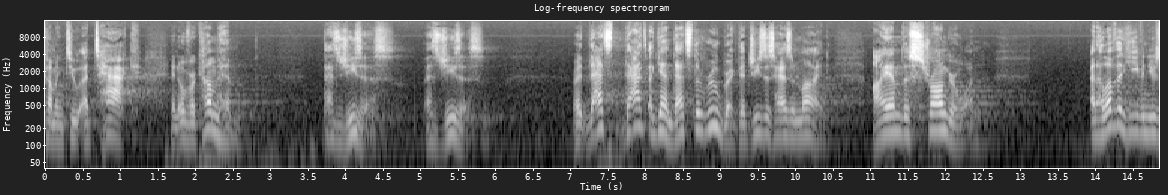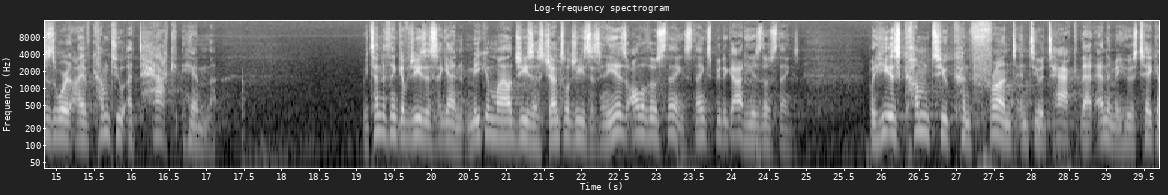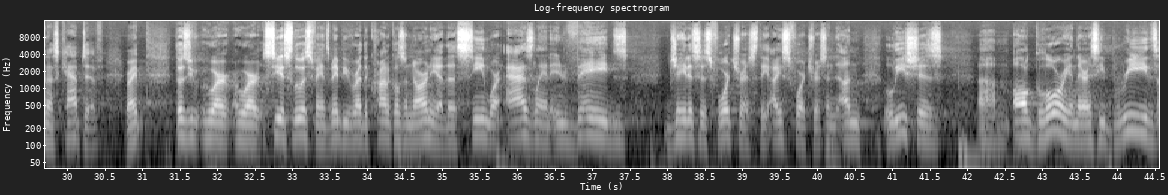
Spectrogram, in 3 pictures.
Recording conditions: large echoing room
